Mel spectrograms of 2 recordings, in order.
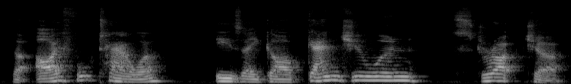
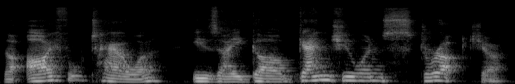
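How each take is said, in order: First: Slow, gargantuan stressed; slower repeat. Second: Eiffel Tower sentence read clearly, stress on gargantuan; example read. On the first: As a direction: say it again slowly for the class. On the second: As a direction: read it as a model. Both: Shown as a demonstration. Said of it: "Example sentence".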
